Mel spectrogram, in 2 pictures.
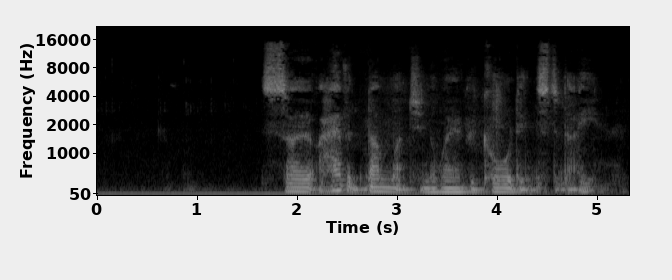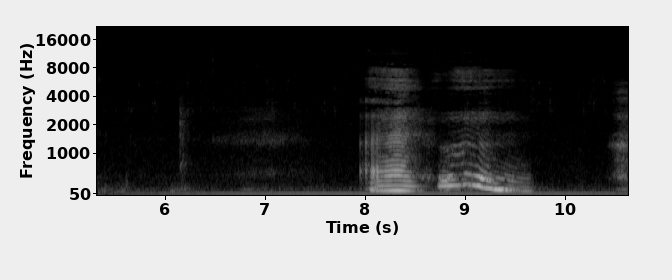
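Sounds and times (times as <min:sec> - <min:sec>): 
speech: 0:01.7 - 0:05.1, 0:08.0 - 0:09.7
faint breath: 0:06.5 - 0:07.5, 0:10.4 - 0:10.6
person yawning: 0:08.0 - 0:09.7.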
